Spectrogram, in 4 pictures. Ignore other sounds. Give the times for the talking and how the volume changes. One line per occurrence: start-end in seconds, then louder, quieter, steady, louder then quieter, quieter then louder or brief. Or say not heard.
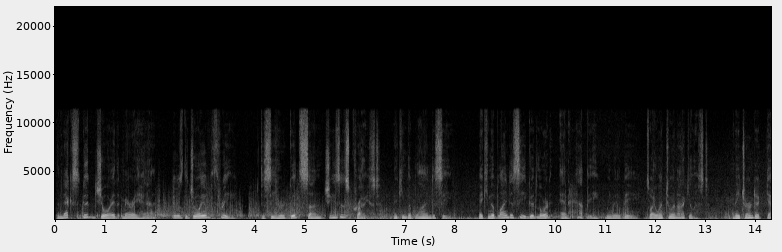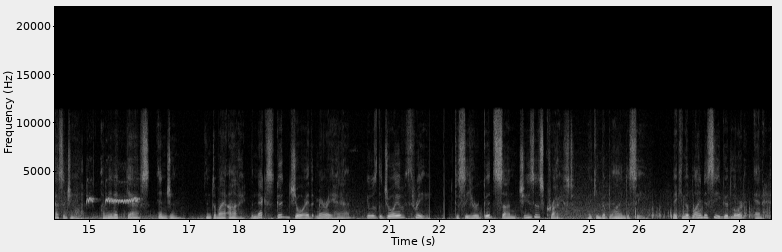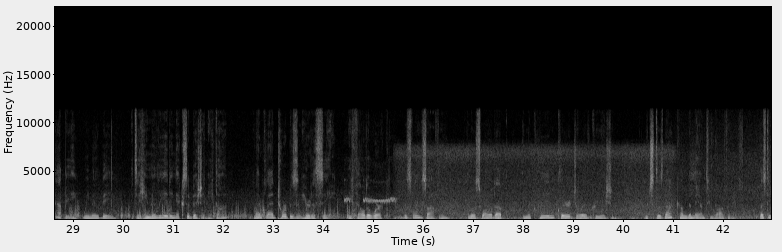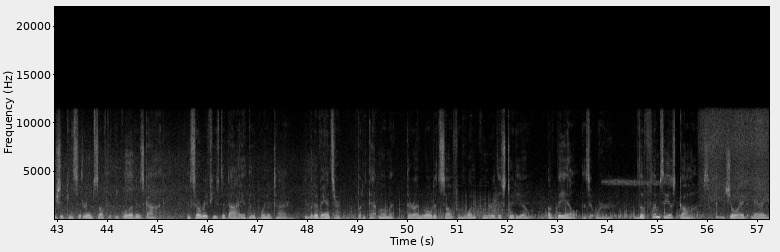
0.0-57.2 steady.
